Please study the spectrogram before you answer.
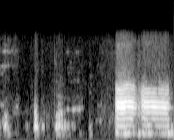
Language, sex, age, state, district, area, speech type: Odia, male, 45-60, Odisha, Sambalpur, rural, conversation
